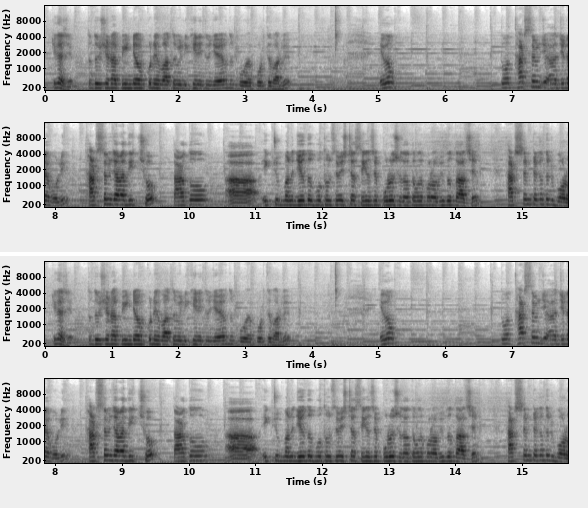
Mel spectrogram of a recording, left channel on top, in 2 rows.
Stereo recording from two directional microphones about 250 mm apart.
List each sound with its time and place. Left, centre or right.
0.1 s speech: centre
6.8 s speech: centre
